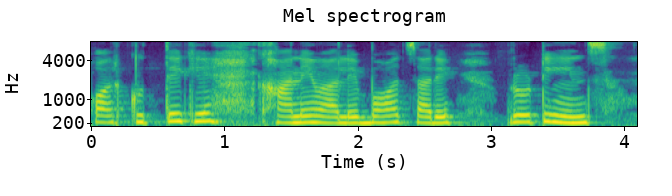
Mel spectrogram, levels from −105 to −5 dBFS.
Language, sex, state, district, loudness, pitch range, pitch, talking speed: Hindi, female, Jharkhand, Palamu, -12 LUFS, 210-240 Hz, 225 Hz, 130 wpm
